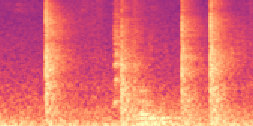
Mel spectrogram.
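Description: Chalk writing on a chalkboard: four short strokes of the chalk against the board, the last two close together.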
